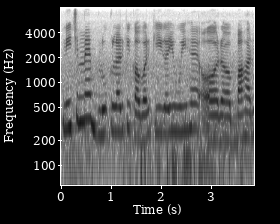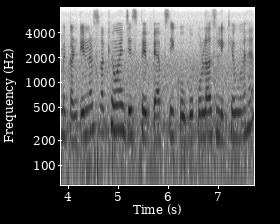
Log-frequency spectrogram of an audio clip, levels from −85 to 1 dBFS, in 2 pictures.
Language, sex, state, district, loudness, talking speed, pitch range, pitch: Hindi, female, Bihar, Kaimur, -17 LUFS, 185 wpm, 210-260 Hz, 230 Hz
